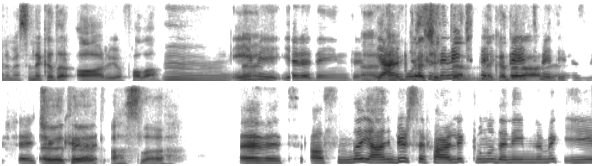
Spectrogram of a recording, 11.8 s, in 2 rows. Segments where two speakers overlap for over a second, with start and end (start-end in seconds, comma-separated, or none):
3.6-5.7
